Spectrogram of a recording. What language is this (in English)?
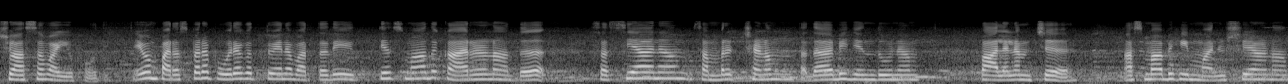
Sanskrit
